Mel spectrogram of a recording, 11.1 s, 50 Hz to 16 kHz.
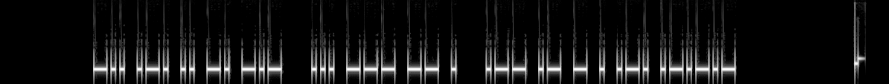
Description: Morse code, heard as a keyed tone, about 22 wpm, 700 Hz. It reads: DRINK SOME WATER.
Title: Sentences from Top 1500 Words 22wpm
